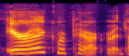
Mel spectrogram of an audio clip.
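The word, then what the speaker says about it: Ripert: And then I love the chef tips from Eric Rippert. I never can pronounce his name correctly. Is it Rippert? – You got it totally right. It's Eric Rippert.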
